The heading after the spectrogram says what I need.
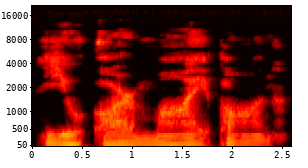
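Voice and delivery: usual speaking voice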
